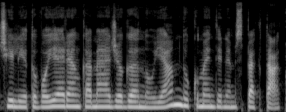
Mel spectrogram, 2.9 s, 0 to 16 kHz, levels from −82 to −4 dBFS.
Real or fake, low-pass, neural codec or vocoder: real; 14.4 kHz; none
